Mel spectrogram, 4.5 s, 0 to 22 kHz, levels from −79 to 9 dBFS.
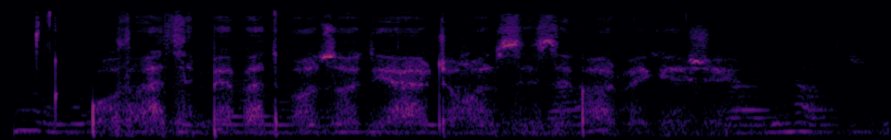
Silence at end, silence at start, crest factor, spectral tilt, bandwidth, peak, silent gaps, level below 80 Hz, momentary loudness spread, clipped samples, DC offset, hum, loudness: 0 s; 0.05 s; 26 dB; 0.5 dB/octave; 16 kHz; -22 dBFS; none; under -90 dBFS; 16 LU; under 0.1%; under 0.1%; none; -44 LUFS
